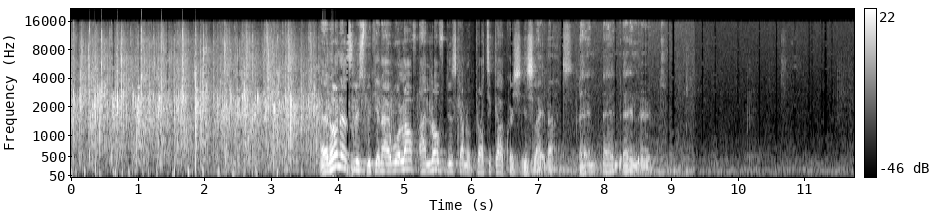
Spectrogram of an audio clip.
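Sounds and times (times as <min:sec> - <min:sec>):
audience clapping: 0:00.0 - 0:06.0
speech: 0:03.8 - 0:09.1.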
